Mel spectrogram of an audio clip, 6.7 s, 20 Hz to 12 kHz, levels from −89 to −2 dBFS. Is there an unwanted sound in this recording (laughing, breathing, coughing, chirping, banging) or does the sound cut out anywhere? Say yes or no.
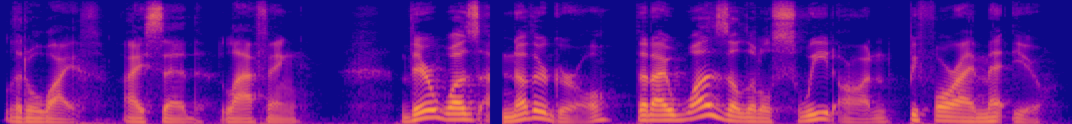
yes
